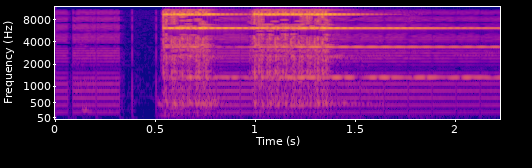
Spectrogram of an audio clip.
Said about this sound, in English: Might also listen to this phone ringing.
